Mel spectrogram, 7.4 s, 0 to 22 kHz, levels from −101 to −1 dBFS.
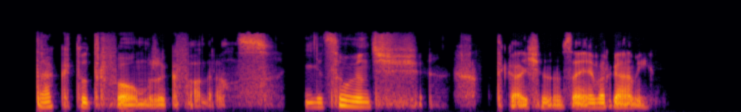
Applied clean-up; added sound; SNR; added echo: none; none; none; none.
